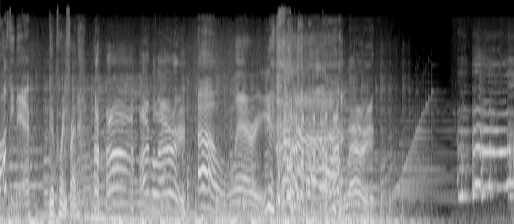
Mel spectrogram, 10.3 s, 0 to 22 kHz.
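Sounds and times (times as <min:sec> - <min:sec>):
speech: 0:01.0 - 0:02.4, 0:03.6 - 0:07.8
laughter: 0:01.6 - 0:03.7, 0:05.3 - 0:07.6
rooster crowing loudly: 0:09.1 - 0:10.2.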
